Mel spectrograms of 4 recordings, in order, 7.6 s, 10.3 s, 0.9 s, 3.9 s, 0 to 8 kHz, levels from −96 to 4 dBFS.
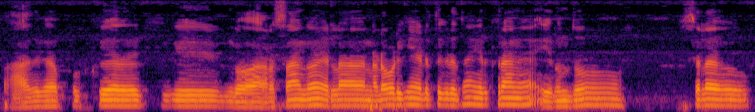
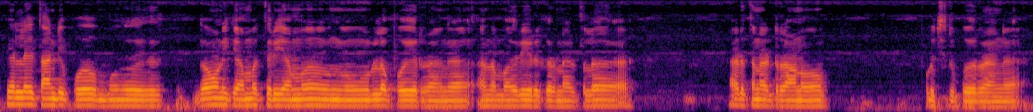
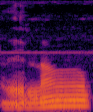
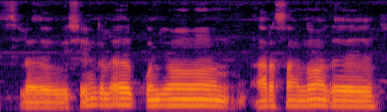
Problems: background sounds at intervals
